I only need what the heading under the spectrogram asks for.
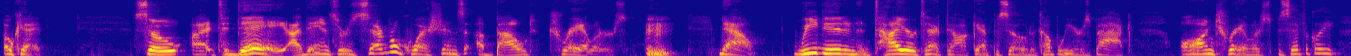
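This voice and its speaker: With a high, expressive voice, this middle-aged man runs a casual weekly live tech show. He sounds hoarse, keeps clearing his throat, and lingers on fillers.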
